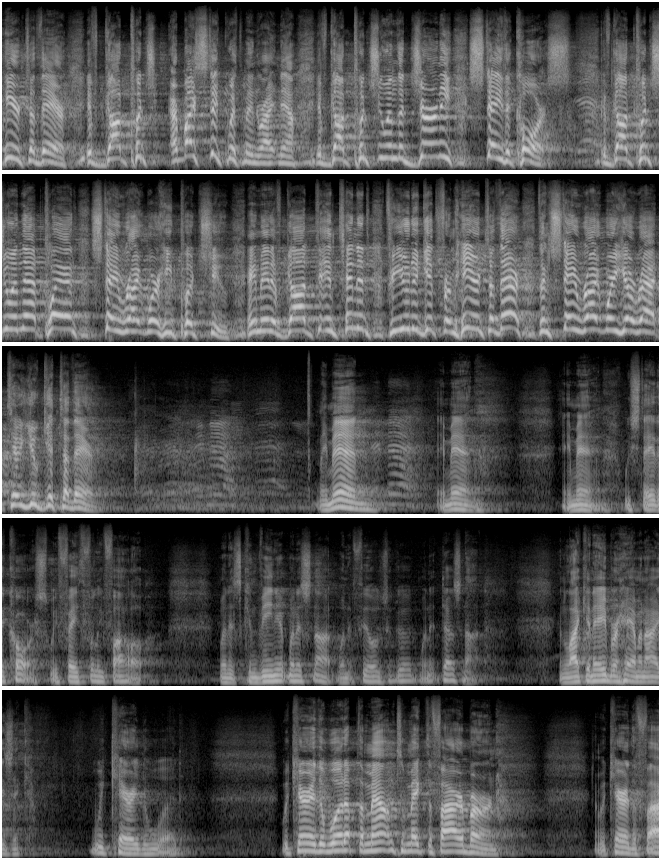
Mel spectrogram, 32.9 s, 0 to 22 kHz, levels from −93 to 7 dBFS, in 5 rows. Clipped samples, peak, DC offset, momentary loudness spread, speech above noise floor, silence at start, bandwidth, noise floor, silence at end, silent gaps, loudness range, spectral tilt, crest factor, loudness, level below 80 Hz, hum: under 0.1%; 0 dBFS; under 0.1%; 20 LU; 37 dB; 0 s; 18.5 kHz; -58 dBFS; 0 s; none; 14 LU; -3 dB/octave; 22 dB; -19 LUFS; -70 dBFS; none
